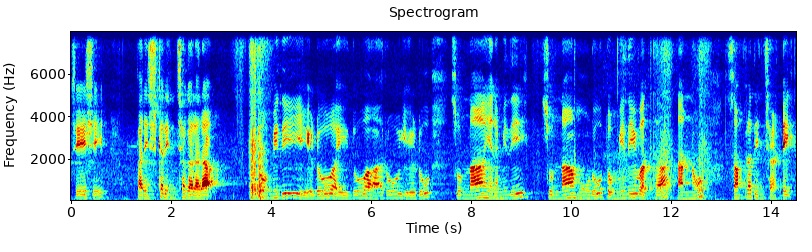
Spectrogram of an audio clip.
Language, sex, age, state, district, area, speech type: Telugu, female, 30-45, Telangana, Jagtial, rural, read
